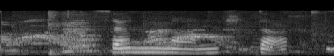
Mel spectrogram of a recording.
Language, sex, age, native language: Icelandic, female, 8, Icelandic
